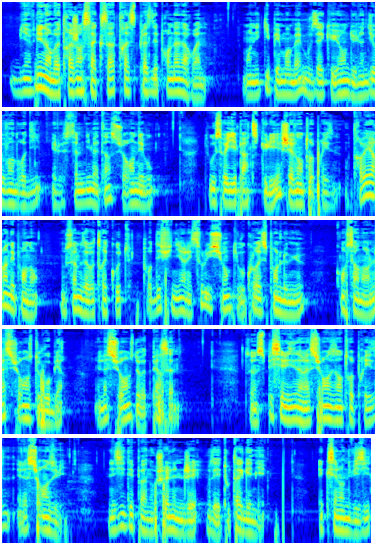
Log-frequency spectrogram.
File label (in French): message accueil vocal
